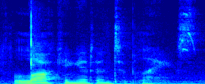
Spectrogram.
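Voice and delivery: soft, low, whispery meditation voice; guided meditation. Acted. Coach guiding a group through anchoring, soft meditation voice. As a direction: guide them inward gently, almost whispering.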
